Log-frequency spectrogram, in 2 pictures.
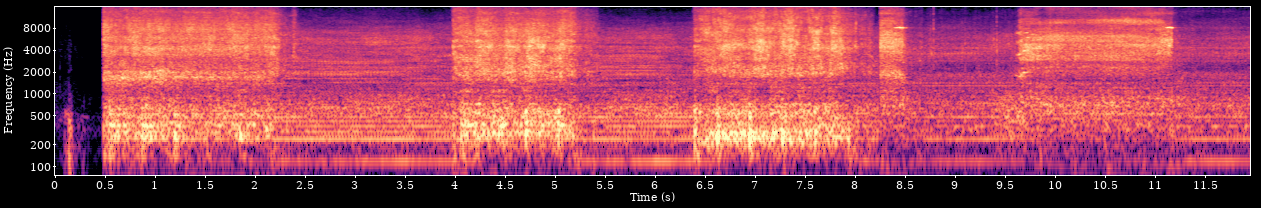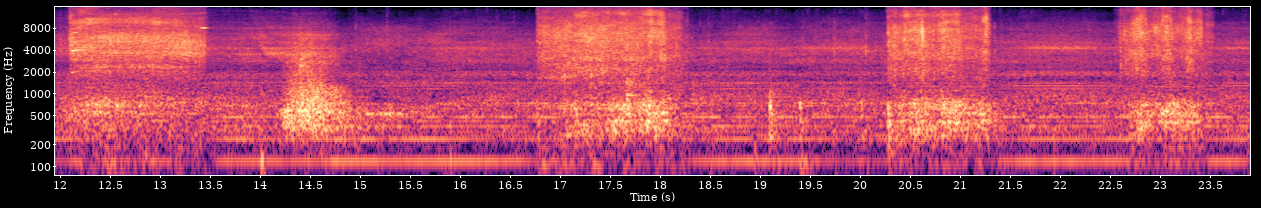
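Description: A power sander works over a wooden table inlaid with turquoise, loud and close, in about ten steady hissing bursts of a second or two each, separated by short pauses.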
